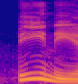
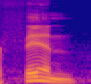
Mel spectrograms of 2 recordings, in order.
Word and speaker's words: Feeny: Feeny is how you pronounce her name. I called her Finn.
